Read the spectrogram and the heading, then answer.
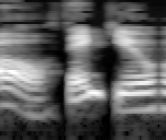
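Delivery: put-on curt, sharp, jumpy, startled delivery. Speaker retells answering a stranger after being startled, retelling a sharp reply. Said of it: "I responded kind of sharply".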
